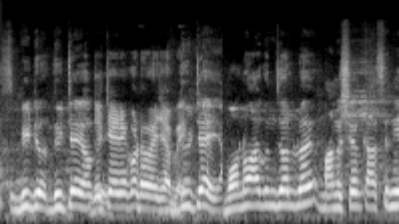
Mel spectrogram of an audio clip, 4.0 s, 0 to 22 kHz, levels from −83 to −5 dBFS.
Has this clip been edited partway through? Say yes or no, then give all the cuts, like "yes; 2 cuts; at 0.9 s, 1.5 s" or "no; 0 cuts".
yes; 1 cut; at 2.2 s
